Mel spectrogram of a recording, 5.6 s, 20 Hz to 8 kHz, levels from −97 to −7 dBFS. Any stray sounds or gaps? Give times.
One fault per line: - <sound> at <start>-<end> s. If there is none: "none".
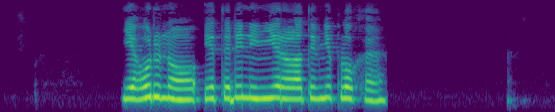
none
